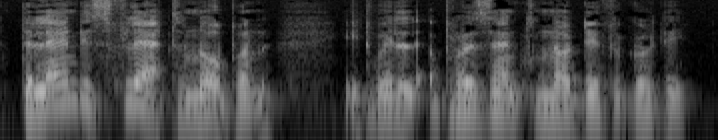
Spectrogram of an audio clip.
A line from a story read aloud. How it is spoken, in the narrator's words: said the Count eagerly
